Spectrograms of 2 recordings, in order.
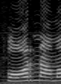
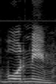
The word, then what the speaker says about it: Vorname: और हम यहाँ पे फोरनामा प्रोनाउंस करते हैं बट लिखते हैं उसको VORNAME। ओके, तो वो हम इंग्लिश के अनुसार प्रोनाउंस करेंगे तो बनेगा वॉरनेम, बट नो, इट्स फोरनामा।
